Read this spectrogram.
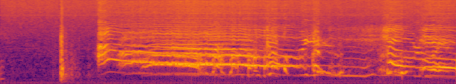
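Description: A chick peeps as it hatches from an egg.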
